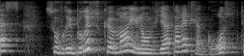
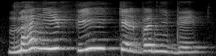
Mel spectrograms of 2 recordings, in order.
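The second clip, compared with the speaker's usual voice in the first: exclamation aiguë et forte, premier mot étiré; félicite avec un grand élan; enthousiasme; 8 semitones higher, 11 dB louder than usual. Acted. Maîtresse enthousiasmée par une réponse. (enthousiasme éclatant de maîtresse)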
